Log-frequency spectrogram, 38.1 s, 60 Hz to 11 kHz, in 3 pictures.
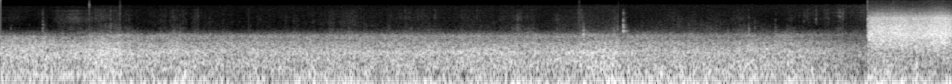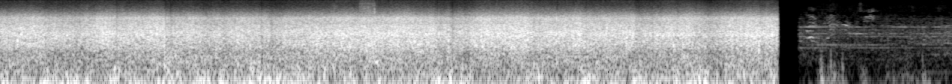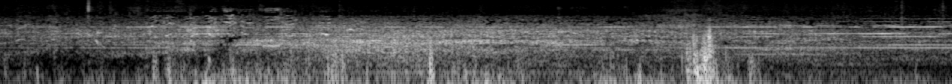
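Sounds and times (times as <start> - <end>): loud low rumbling: 0.0 - 23.1, 27.1 - 37.1
hissy roar: 11.6 - 23.0.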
